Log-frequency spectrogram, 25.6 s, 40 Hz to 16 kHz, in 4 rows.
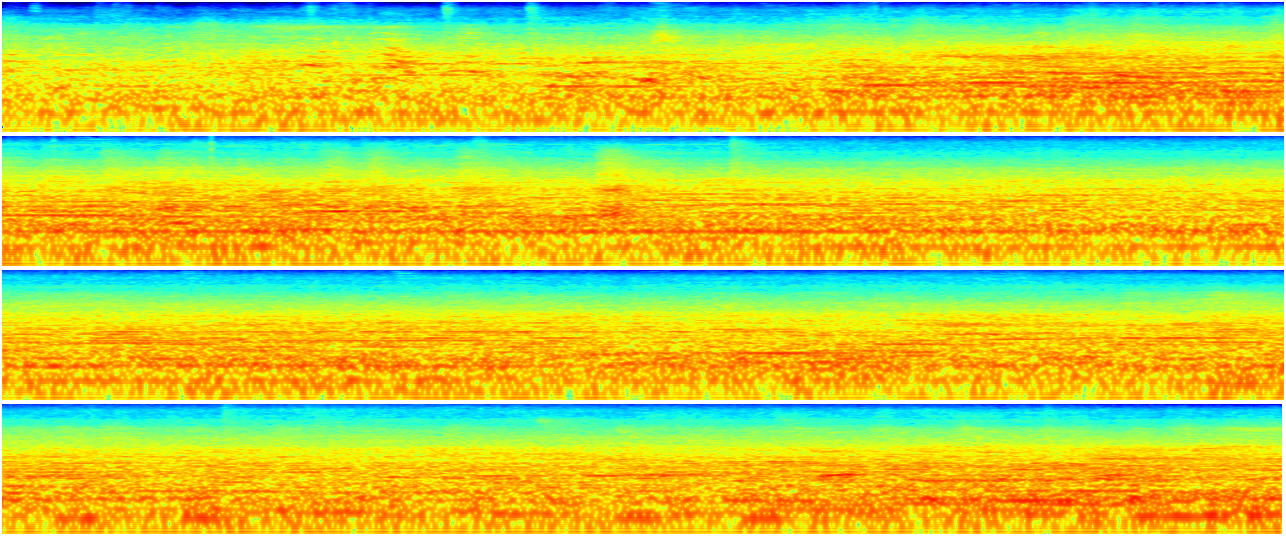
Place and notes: Timezone Video Game Arcade, Fremantle, Western Australia - Walking Into TimeZone From The Street
Timezone is a local video game arcade. I walk in from the street with my Zoom h2n, Xy/MS (surround) mode on, and do a walking lap, then walk back out onto the street again. Apologies for the clipping when I walked past the shuffle board. A huge guy was getting pretty involved in his game and was tonking the pucks with everything he had!
Fremantle WA, Australia, 1 November 2017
